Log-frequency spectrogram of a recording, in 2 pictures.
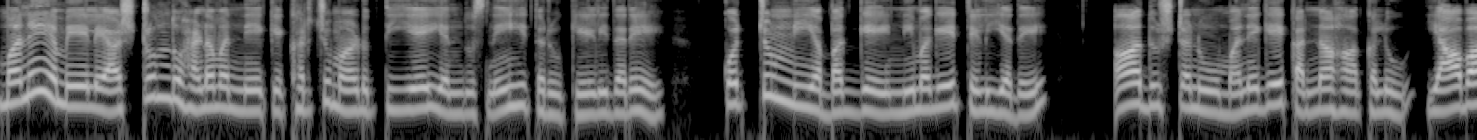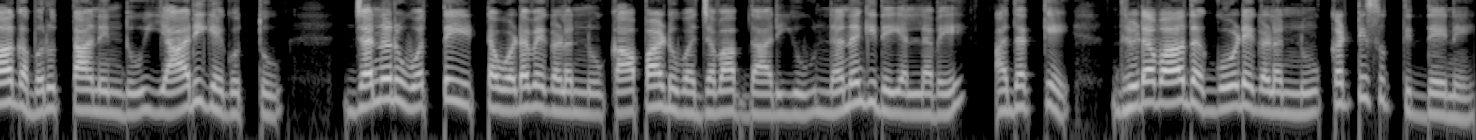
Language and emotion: Kannada, neutral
